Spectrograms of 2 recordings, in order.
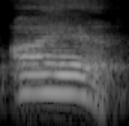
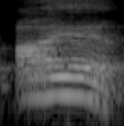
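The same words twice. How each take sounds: First: Louder, higher shouted echo; imitated crowd echo. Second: Loud, high call to a crowd; rallying call. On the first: Thousands of people repeating after the speaker, loud shouted echo. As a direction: answer back as a whole crowd would. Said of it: "and they go". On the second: Retold or imitated. Speaker leading thousands in an affirmation, loud rallying call. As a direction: call it out for them to repeat. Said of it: "And I go".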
